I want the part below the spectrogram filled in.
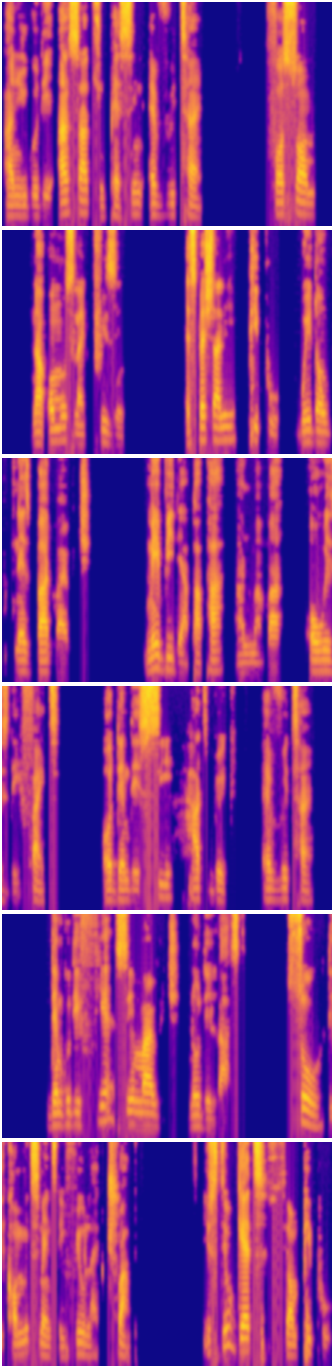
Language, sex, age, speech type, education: Nigerian Pidgin, male, 15-29, spontaneous, tertiary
